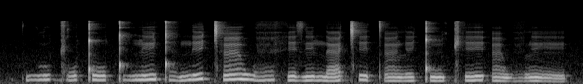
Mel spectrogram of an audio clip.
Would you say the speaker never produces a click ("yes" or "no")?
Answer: no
